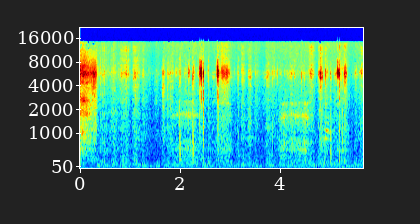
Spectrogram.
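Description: Faint scratching of a drawing tool on paper: short strokes a few seconds apart, with a few light clicks between them.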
